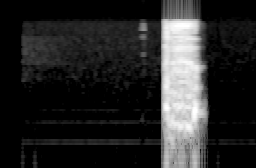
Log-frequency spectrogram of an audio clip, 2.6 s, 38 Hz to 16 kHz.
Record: {
  "cough_length": "2.6 s",
  "cough_amplitude": 27363,
  "cough_signal_mean_std_ratio": 0.29,
  "survey_phase": "beta (2021-08-13 to 2022-03-07)",
  "age": "45-64",
  "gender": "Female",
  "wearing_mask": "No",
  "symptom_headache": true,
  "symptom_change_to_sense_of_smell_or_taste": true,
  "symptom_loss_of_taste": true,
  "smoker_status": "Ex-smoker",
  "respiratory_condition_asthma": false,
  "respiratory_condition_other": false,
  "recruitment_source": "REACT",
  "submission_delay": "1 day",
  "covid_test_result": "Negative",
  "covid_test_method": "RT-qPCR"
}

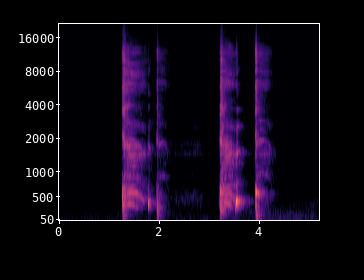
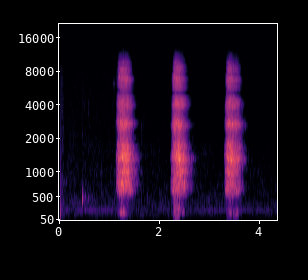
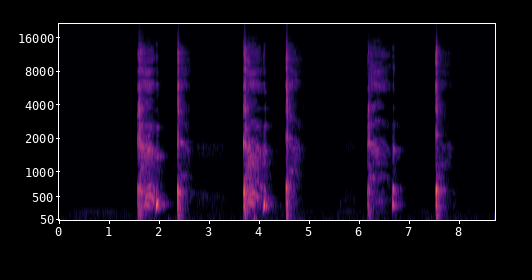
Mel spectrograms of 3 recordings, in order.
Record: {
  "cough_length": "5.2 s",
  "cough_amplitude": 3309,
  "cough_signal_mean_std_ratio": 0.32,
  "exhalation_length": "4.4 s",
  "exhalation_amplitude": 6979,
  "exhalation_signal_mean_std_ratio": 0.36,
  "three_cough_length": "8.7 s",
  "three_cough_amplitude": 2833,
  "three_cough_signal_mean_std_ratio": 0.31,
  "survey_phase": "alpha (2021-03-01 to 2021-08-12)",
  "age": "45-64",
  "gender": "Female",
  "wearing_mask": "No",
  "symptom_none": true,
  "smoker_status": "Ex-smoker",
  "respiratory_condition_asthma": true,
  "respiratory_condition_other": false,
  "recruitment_source": "REACT",
  "submission_delay": "1 day",
  "covid_test_result": "Negative",
  "covid_test_method": "RT-qPCR"
}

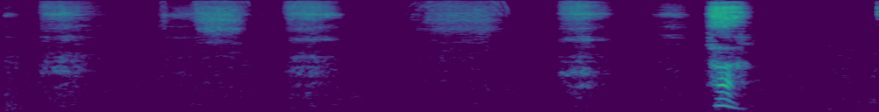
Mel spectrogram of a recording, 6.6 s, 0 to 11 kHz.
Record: {
  "exhalation_length": "6.6 s",
  "exhalation_amplitude": 3915,
  "exhalation_signal_mean_std_ratio": 0.29,
  "survey_phase": "beta (2021-08-13 to 2022-03-07)",
  "age": "45-64",
  "gender": "Male",
  "wearing_mask": "No",
  "symptom_none": true,
  "smoker_status": "Never smoked",
  "respiratory_condition_asthma": false,
  "respiratory_condition_other": false,
  "recruitment_source": "REACT",
  "submission_delay": "1 day",
  "covid_test_result": "Negative",
  "covid_test_method": "RT-qPCR",
  "influenza_a_test_result": "Negative",
  "influenza_b_test_result": "Negative"
}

